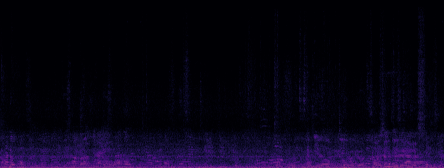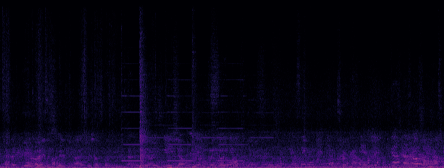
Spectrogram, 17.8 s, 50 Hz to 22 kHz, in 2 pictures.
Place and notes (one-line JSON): {"title": "Tamsui, Taiwan - Tamsui Line (Taipei Metro)", "date": "2013-11-02 21:26:00", "description": "from Tamsui Station to Zhuwei Station, Binaural recordings, Sony PCM D50 + Soundman OKM II", "latitude": "25.16", "longitude": "121.45", "altitude": "12", "timezone": "Asia/Taipei"}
